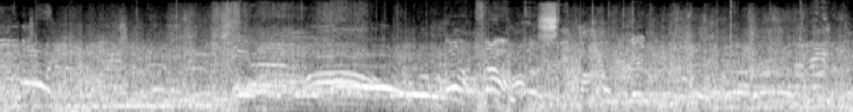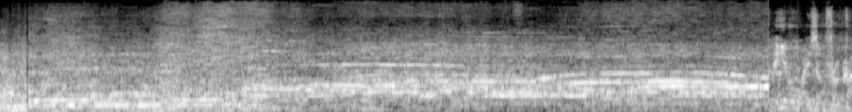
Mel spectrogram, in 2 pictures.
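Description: Car engines roar and rev loudly.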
